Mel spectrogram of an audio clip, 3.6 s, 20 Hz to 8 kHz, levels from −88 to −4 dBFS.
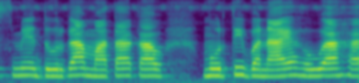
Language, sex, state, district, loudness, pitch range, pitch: Hindi, female, Jharkhand, Garhwa, -16 LUFS, 200-210 Hz, 205 Hz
